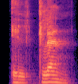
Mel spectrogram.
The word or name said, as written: El clan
